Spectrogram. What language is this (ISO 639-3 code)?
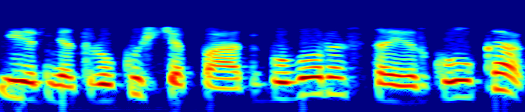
lit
